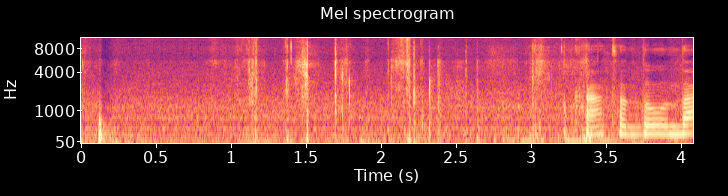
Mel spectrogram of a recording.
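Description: A card slaps down onto a table.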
